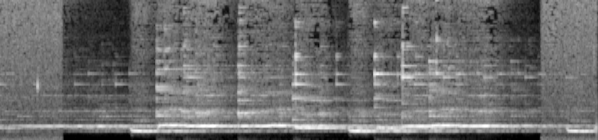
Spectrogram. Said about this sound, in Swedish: På andra sidan lampan hade någon grävt ner sig i snön i en bekväm grop. Någon som låg och tittade upp i den allvarliga vinterhimlen och vissla, mycket sakta, men i alla fall.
